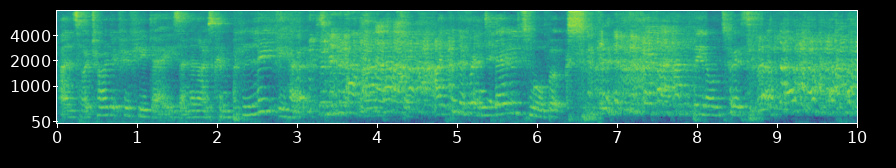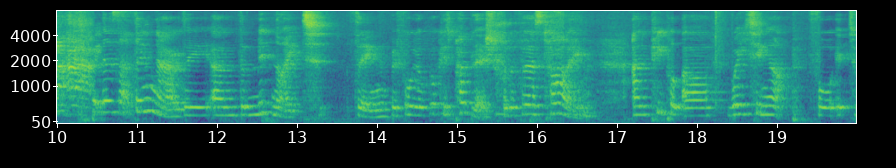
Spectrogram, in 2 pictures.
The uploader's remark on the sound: Recorded at a live event in front of an audience at Waterstones Gower Street. Produced by Pineapple Audio Productions.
